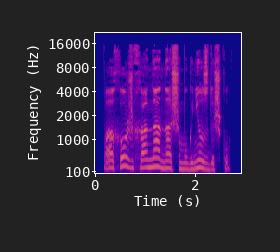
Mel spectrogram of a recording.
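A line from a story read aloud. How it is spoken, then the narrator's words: Gloomy chatterbox declaring. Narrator (Russian): мрачно заявил балабол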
